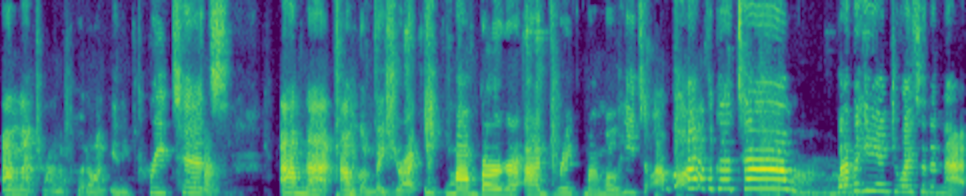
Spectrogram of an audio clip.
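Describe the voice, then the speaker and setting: A woman's bright, sharp voice at a moderate pace, with very wide pitch swings. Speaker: grief podcast host. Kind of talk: personal storytelling. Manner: casual, conversational.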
